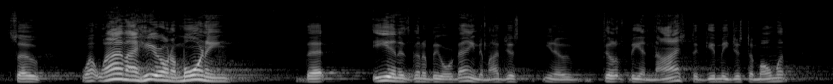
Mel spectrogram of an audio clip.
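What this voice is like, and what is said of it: Southern drawl. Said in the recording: “my southern drawl”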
